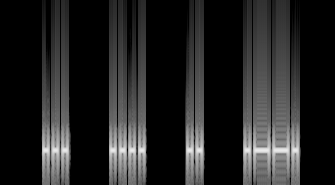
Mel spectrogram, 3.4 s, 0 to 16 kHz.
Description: Morse code, heard as a keyed tone, about 25 wpm, spaced as for 14 wpm, 700 Hz. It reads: SHIP
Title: 3x Character Spacing - Top 500 Words - 25wpm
